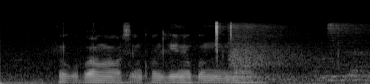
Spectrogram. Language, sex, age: Xhosa, male, 38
